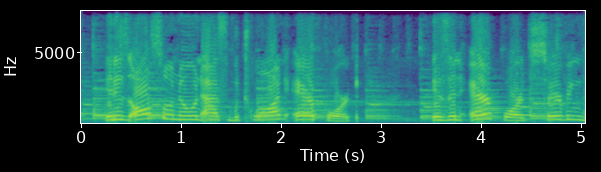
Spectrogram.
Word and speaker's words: Butuan: the main Center of kaga is bhan City pronounced as bhan and not buhuan first class highly urbanized City in the southern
